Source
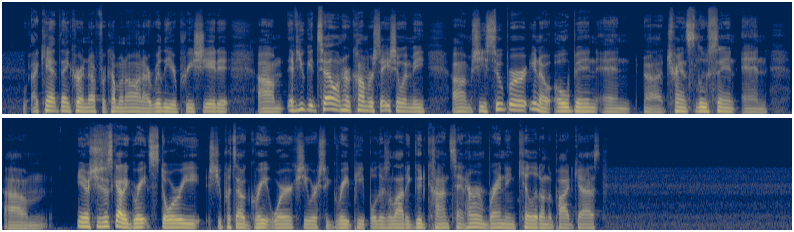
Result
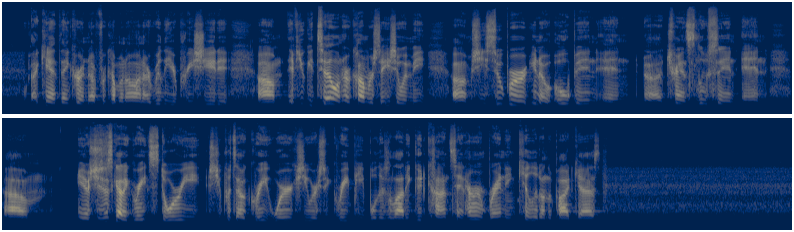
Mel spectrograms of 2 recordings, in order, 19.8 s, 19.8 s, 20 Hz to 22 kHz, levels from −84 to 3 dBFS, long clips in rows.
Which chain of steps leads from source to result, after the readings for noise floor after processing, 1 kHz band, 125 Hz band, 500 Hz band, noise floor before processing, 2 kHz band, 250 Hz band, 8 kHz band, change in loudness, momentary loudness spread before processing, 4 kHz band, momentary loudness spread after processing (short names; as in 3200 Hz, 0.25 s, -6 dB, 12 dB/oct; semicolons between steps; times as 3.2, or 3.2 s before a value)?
-71 dBFS, -2.5 dB, under -40 dB, -19.5 dB, -57 dBFS, -2.5 dB, under -40 dB, -2.5 dB, -9.5 dB, 12 LU, -2.0 dB, 12 LU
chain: Chebyshev high-pass 700 Hz, order 6; gain -2 dB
